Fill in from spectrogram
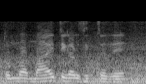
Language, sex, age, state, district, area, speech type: Kannada, male, 30-45, Karnataka, Dakshina Kannada, rural, spontaneous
